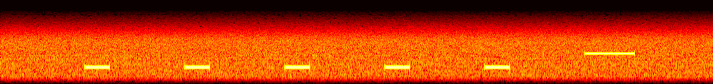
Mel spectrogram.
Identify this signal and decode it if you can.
Radio time signal (five pips and a higher one, as on Chinese radio), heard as pips, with radio hiss.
